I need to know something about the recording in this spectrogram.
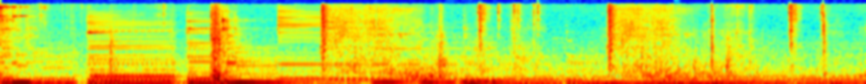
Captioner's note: CAR ENGlNE STALLlNG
